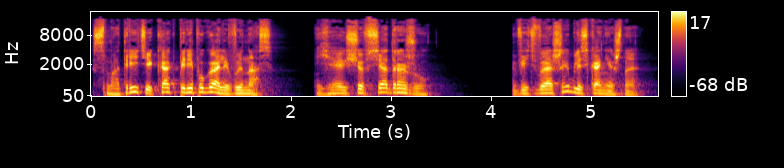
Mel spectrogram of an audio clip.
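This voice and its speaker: A man's voice: lively intonation, moderate pace, a bit bright. A man voicing an indignant proud young girl. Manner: raised pitch, pleading and demanding.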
